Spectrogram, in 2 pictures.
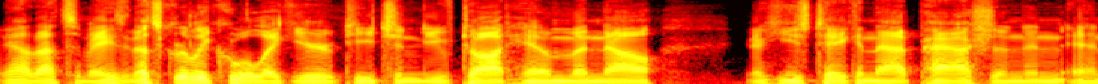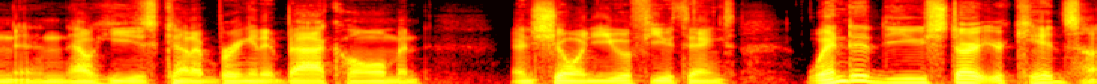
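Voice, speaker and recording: The recording is very clean with a silent background, and the speech moves at a fairly quick pace with ordinary pitch variation. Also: man, very deep, low pitch for a man. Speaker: podcast host. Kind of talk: podcast interviewer.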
